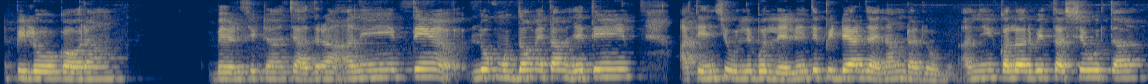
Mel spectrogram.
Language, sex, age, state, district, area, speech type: Goan Konkani, female, 45-60, Goa, Murmgao, rural, spontaneous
